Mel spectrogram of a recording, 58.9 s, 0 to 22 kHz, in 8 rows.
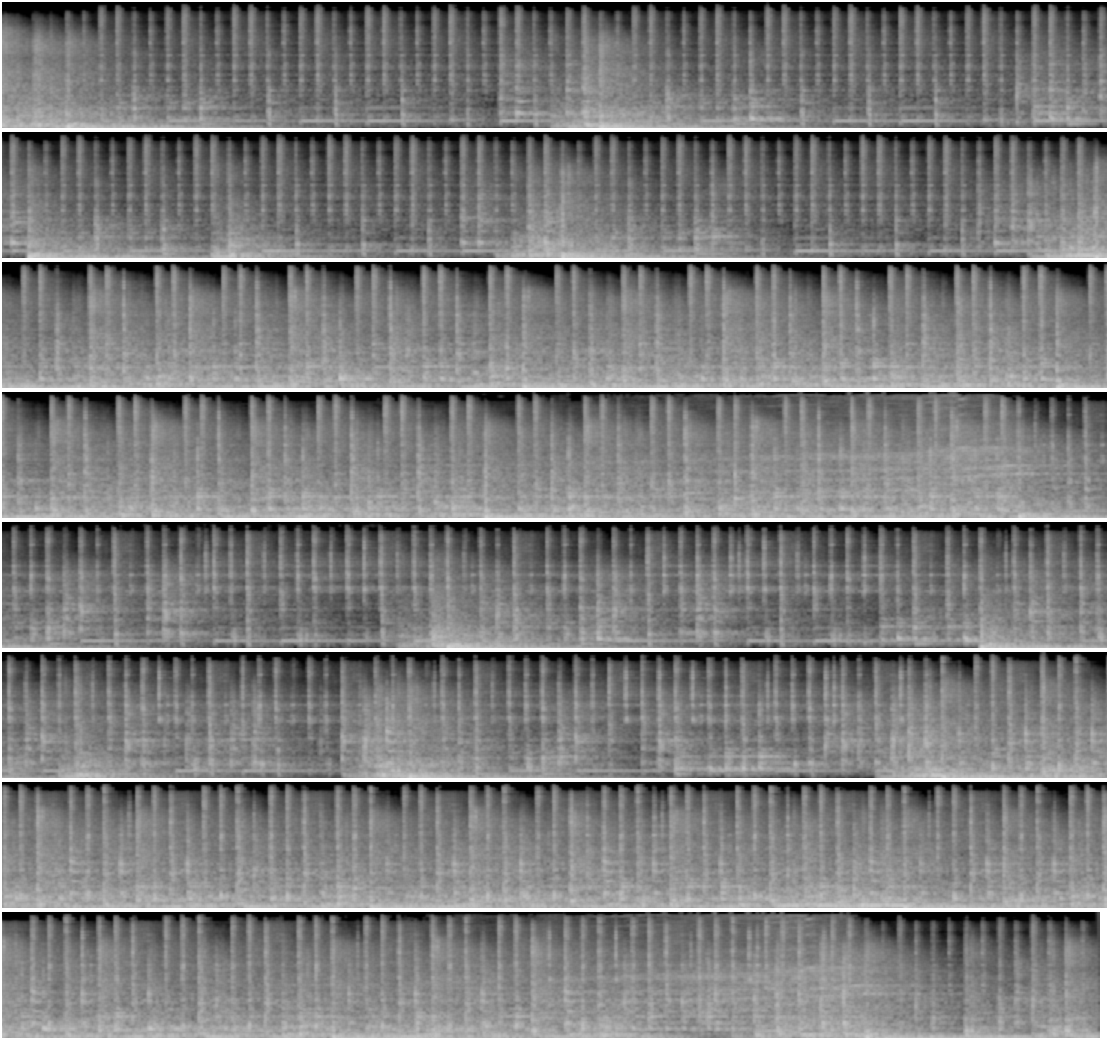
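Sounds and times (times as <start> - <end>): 
big percussion loop: 0.0 - 58.8.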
